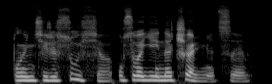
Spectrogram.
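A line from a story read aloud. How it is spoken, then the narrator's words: Barked. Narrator (Russian): рявкнул Хант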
